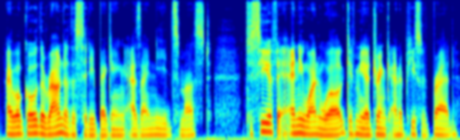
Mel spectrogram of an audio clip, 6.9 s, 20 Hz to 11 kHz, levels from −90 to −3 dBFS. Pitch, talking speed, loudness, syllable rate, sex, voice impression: 110 Hz, 245 wpm, -21 LUFS, 5.3 syllables/s, male, masculine, adult-like, slightly tensed, slightly weak, soft, intellectual, slightly refreshing, calm, friendly, reassuring, kind, modest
